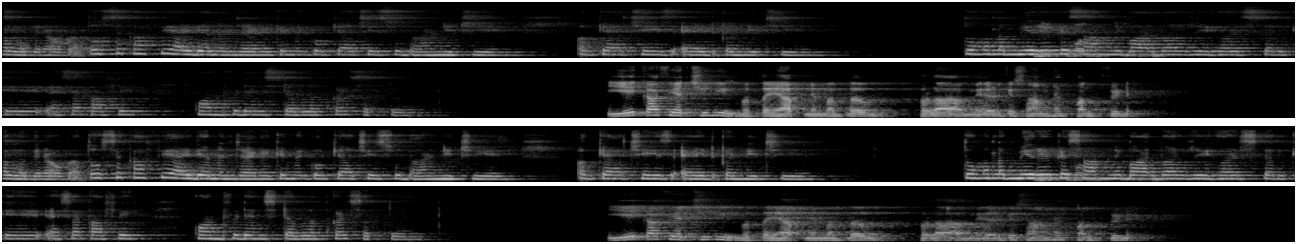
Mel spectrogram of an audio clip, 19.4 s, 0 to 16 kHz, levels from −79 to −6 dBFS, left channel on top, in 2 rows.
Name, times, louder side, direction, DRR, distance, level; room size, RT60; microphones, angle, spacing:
voice 1, 0.0-6.1 7.2-12.9, right 3 dB, 45° right, 7 dB, 0.6 m, -34 dB
voice 2, 7.7-8.1 14.2-18.2, left 4 dB, 70° left, 8 dB, 0.6 m, -33 dB
6.8 x 5.2 x 6.7 m, 1.0 s
head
